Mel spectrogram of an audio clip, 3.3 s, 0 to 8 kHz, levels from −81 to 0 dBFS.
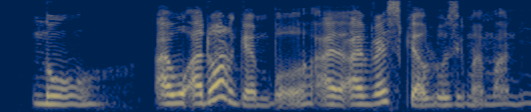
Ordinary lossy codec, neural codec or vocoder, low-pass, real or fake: none; codec, 16 kHz, 16 kbps, FreqCodec, larger model; none; fake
